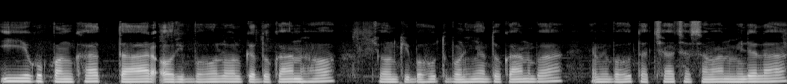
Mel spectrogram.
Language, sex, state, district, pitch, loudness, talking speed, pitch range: Bhojpuri, male, Bihar, Muzaffarpur, 125 Hz, -17 LUFS, 160 wpm, 120-130 Hz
